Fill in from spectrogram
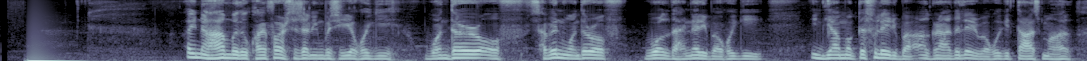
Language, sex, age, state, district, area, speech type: Manipuri, male, 18-30, Manipur, Tengnoupal, rural, spontaneous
